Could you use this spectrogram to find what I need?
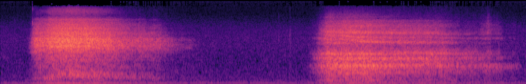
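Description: Deep breathing during meditation: two long, loud, airy breaths separated by a quiet pause, the second one longer, with no talk.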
